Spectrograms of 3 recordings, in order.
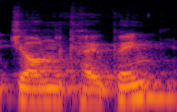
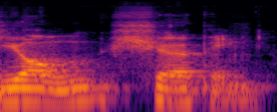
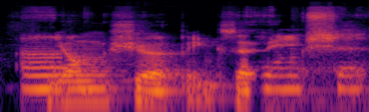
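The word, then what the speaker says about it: Jönköping: So the actual Swedish way of saying it is yong shing. Yong sherping. The O with the out has a funny sound Yong Sherping.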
